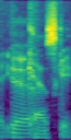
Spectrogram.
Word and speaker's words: Yudkowsky: So let's say this Yudkowsky, is that how you say his name? I believe so. Yeah, Yudkowsky.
